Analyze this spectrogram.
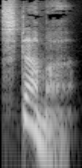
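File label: "stammer", British English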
